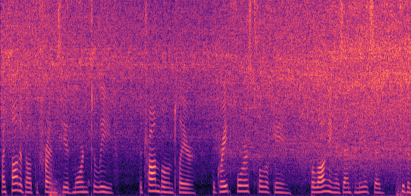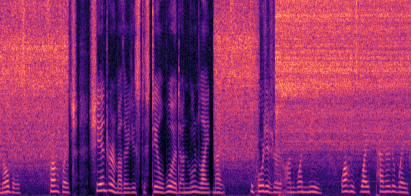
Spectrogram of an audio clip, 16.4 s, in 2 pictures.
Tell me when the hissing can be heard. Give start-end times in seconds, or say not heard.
0.0-9.6, 12.4-16.3.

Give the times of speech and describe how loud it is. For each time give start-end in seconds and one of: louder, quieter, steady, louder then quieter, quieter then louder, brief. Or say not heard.
0.0-16.3 steady.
